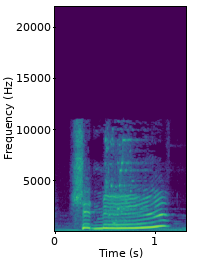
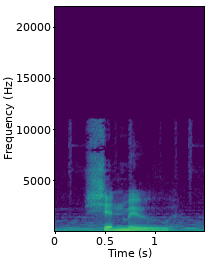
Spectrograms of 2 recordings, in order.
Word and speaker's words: Shenmue: Shenmue. See, I can't even fucking pronounce it. Shenmue. Moo. Shen, as in, like, the thing on your leg, moo, as in what a cow does.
